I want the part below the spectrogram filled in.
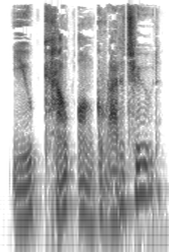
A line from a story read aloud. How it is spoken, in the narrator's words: asked Gorov coldly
